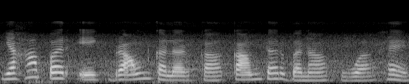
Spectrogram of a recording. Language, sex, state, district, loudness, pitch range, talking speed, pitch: Hindi, male, Madhya Pradesh, Katni, -18 LUFS, 185-260 Hz, 145 wpm, 215 Hz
